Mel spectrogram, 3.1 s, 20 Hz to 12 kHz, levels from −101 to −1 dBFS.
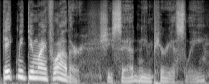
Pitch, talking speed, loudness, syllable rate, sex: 130 Hz, 155 wpm, -19 LUFS, 4.4 syllables/s, male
